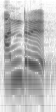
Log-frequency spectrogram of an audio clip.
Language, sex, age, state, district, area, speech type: Tamil, female, 30-45, Tamil Nadu, Ariyalur, rural, read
